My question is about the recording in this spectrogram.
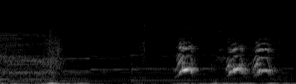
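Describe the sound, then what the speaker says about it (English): Following a brief indistinct noise and a pause, a pet dog lets out three sharp barks close by, the last two in quick succession. "Bark, bark, bark, bark, bark. Yeah,"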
